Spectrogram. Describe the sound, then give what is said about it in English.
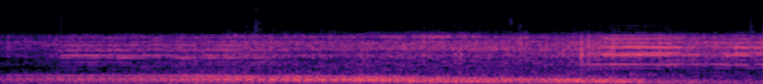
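A police squad car engine drones steadily, a continuous low rumble with a faint whine that shifts slightly in pitch, as the car hurries along at speed. “We climbed into a squad car and hurried back to Barbara Carroll's apartment, where Jack Olson lived as a boarder.”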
